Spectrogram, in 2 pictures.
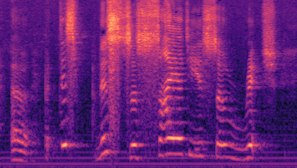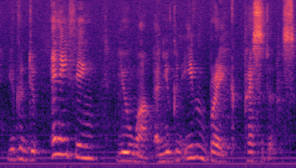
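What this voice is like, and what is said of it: Faint remaining English accent. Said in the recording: “you're English, aren't you? ... You still have some accent left, you know. Sort of a remnant”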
